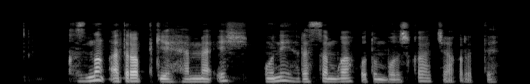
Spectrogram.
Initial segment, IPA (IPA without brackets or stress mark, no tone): qʰ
